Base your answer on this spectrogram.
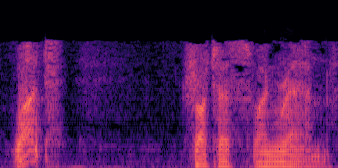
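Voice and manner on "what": sudden alarmed question; startled one-word demand; sharp alarm. A narrator's reading. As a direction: react sharply to bad news. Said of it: "sharp alarm in his voice".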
